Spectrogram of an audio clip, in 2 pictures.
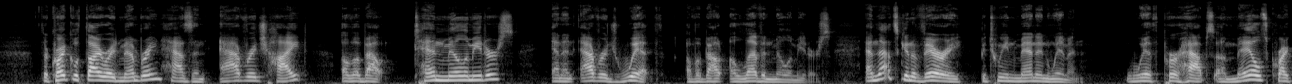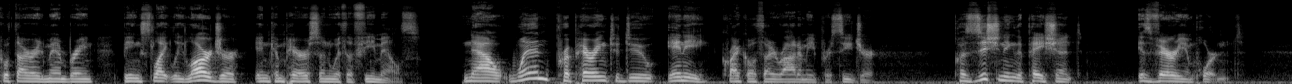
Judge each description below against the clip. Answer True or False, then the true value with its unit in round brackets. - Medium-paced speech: False (130 wpm)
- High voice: False (140 Hz)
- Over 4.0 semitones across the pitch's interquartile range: True (5.3 semitones)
